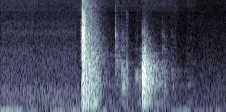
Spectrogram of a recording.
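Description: A drinking glass picked up from the desk close to the microphone: two sharp knocks about half a second apart, the first the louder, with a fainter click between them.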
